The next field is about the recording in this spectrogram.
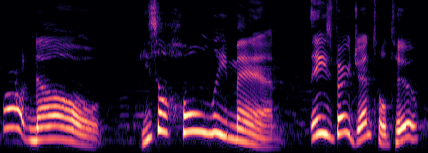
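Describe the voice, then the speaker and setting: A gossipy, easygoing guard, acted by a woman chats with hugely varied pitch. She is wry and casual, in modern-sounding audio-play style. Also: huge pitch swings, slow, a little mellow, full character voice.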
